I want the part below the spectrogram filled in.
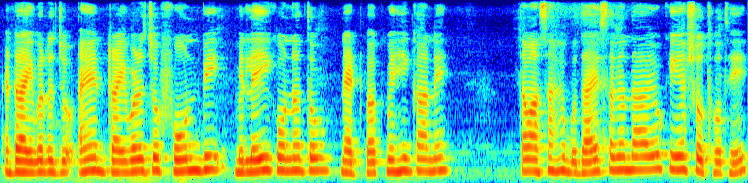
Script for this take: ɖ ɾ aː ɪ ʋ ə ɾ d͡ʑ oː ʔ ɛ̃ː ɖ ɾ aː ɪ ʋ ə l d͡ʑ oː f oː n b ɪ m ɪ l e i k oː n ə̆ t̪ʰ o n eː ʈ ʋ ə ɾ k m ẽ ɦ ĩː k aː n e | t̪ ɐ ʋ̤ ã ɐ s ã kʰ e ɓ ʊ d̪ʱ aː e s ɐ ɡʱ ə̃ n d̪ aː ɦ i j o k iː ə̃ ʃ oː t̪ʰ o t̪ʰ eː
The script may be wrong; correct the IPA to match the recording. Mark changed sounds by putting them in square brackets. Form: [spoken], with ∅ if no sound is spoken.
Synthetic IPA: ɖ ɾ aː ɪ ʋ ə ɾ d͡ʑ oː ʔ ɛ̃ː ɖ ɾ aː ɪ ʋ ə [ɾ] d͡ʑ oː f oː n b ɪ m ɪ l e i k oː n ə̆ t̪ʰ o n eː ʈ ʋ ə ɾ k m ẽ ɦ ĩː k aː n e | t̪ ɐ ʋ̤ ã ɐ s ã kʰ e ɓ ʊ d̪ʱ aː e s ɐ ɡʱ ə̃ n d̪ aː ɦ i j o k iː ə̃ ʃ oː t̪ʰ o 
